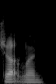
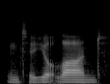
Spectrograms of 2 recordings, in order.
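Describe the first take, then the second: First: It is pronounced the usual English way. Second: It is pronounced closer to a Norse pronunciation. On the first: "in regular English you would say" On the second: "at least closer to what the Norse would say"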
